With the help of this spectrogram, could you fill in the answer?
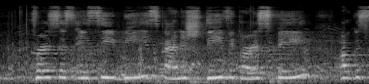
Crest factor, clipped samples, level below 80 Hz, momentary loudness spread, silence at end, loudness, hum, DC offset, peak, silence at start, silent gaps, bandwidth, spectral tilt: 14 dB; under 0.1%; -52 dBFS; 5 LU; 0 s; -19 LUFS; none; under 0.1%; -6 dBFS; 0 s; none; 16.5 kHz; -3.5 dB/octave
